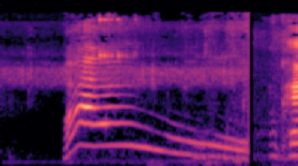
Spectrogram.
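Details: Domestic cat giving a long meow of about one and a half seconds that rises sharply, then slides slowly downward, followed by a brief quieter cry and a person talking.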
